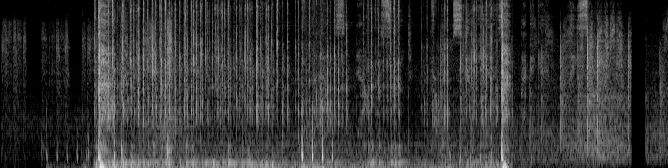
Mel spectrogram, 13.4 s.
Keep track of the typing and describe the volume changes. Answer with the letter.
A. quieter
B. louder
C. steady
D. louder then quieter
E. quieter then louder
A.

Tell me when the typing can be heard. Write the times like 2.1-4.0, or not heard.
1.9-10.2.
